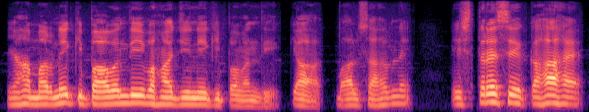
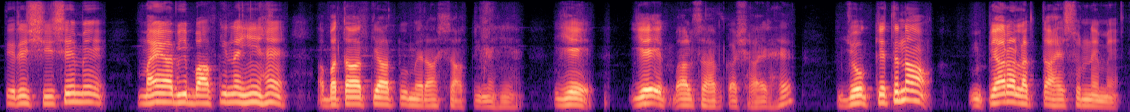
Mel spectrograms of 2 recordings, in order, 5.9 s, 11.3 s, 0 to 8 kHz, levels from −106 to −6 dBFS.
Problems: constant background noise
